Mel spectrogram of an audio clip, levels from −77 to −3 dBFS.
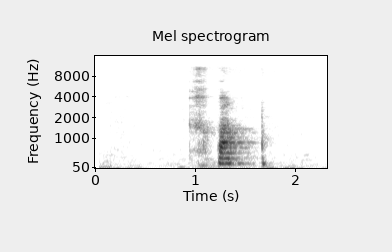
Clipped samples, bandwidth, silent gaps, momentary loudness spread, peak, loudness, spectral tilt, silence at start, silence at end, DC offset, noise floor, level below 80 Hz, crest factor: under 0.1%; 11.5 kHz; none; 19 LU; -8 dBFS; -27 LUFS; -5.5 dB/octave; 0.95 s; 0.6 s; under 0.1%; -63 dBFS; -62 dBFS; 22 dB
